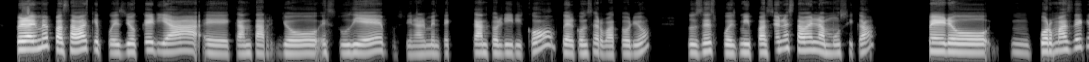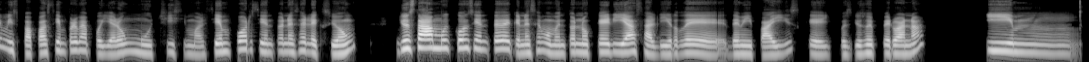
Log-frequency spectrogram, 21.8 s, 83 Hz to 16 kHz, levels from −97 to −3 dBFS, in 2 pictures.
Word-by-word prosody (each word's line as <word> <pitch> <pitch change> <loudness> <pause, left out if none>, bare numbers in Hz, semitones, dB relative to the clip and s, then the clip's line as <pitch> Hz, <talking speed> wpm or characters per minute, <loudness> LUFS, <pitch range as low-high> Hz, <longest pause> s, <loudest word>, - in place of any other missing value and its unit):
Pero 245 0 +12
a - - +14
mí 250 - +8
me 320 +3 +1
pasaba 230 +2 +6
que, 240 -2 -5
pues, 185 -3 -6
yo 200 -1 -1
quería, 215 -1 +2
eh, 175 -2 -3
cantar. 175 0 -3
Yo 180 0 -2
estudié, 190 +2 -1 0.2
finalmente, 170 +1 -8 0.2
canto 190 -1 0
lírico 200 - -4
del 185 -1 +1
conservatorio, 180 - -5 0.4
entonces 200 +3 -2
pues 185 -1 -3
mi 195 -1 -1
pasión 195 +6 -2
estaba 235 -4 +2
en 230 - -1
la 205 - +3
música, 190 +2 -6 0.5
pero 200 -3 +5 0.2
mm, 195 -2 -13
por 210 0 +2
más 230 +2 +1
de 290 +1 -1
que 320 - -12
mis 235 -6 -6
papás 185 +2 -2
siempre 230 0 -3
me - - -2
apoyaron 175 0 -4
muchísimo 175 -2 -10
al 160 - -11
100% 210 0 -2
en 205 - -5
esa 200 +3 -4
elección, 185 +1 -1 0.4
yo 265 - +3
estaba 280 +2 +10
muy 275 0 -1
consciente 265 -3 -1
de 255 -1 +3
que 180 - -3
en 185 - -3
ese 185 +5 -5
momento 185 -1 -4
no 190 -1 -2
quería 200 +1 +2
salir 170 -2 -4
de 175 -3 -1
de 170 - -2
mi 170 -1 -3
país, 165 +7 -3
que, 165 -2 -4
pues, 165 -2 -11
yo 170 - -6
soy 185 +1 -3
peruana, 180 +2 -1 0.6
y 225 -3 +1
mm, 180 -3 -8
190 Hz, 180 wpm, -24 LUFS, 180-220 Hz, 0.6 s, a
